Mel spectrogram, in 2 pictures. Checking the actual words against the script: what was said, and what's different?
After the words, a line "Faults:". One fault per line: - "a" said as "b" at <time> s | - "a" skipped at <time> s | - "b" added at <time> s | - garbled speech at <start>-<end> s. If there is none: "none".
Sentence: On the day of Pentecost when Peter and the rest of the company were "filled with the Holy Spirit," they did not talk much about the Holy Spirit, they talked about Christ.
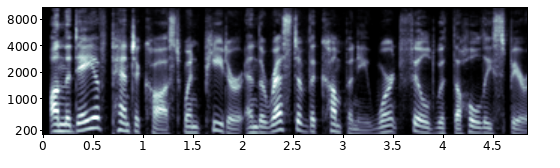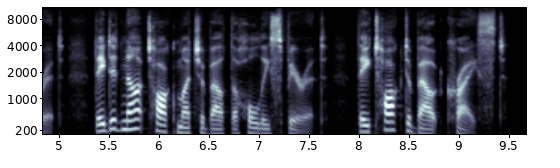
On the day of Pentecost when Peter and the rest of the company weren't "filled with the Holy Spirit," they did not talk much about the Holy Spirit, they talked about Christ.
Faults:
- "were" said as "weren't" at 3.3 s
